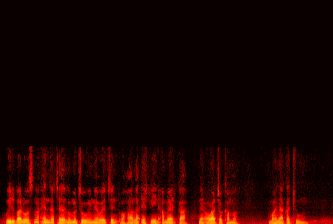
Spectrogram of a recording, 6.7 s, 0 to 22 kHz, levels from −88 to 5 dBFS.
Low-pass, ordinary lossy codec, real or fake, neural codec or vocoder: 10.8 kHz; AAC, 24 kbps; fake; codec, 24 kHz, 0.5 kbps, DualCodec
